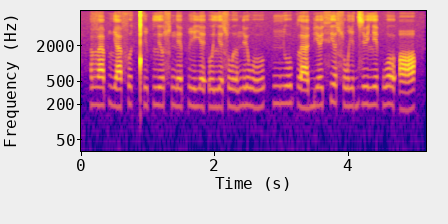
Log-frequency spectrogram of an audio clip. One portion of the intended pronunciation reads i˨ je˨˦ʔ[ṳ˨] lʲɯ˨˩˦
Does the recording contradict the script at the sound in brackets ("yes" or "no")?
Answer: yes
